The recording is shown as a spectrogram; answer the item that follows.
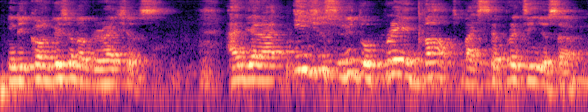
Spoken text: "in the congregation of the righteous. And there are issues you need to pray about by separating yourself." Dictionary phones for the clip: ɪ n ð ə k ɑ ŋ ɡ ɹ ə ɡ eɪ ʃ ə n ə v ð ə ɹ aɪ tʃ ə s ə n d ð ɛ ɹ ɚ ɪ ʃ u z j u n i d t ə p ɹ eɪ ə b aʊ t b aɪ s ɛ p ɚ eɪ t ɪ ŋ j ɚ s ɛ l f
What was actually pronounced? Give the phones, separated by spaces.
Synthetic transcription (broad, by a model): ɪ n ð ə k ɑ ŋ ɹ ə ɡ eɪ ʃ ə n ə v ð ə ɹ aɪ tʃ ə s ə n d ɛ ɹ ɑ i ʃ u s j u n i d t ə p ɹ eɪ ə b aʊ t b aɪ s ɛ p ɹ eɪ t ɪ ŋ j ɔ s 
